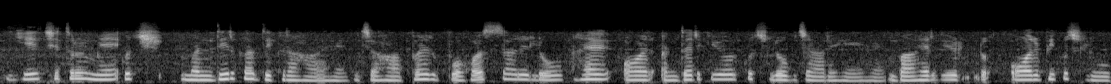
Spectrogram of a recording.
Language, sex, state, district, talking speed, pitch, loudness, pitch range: Hindi, female, Maharashtra, Dhule, 180 wpm, 210 Hz, -19 LUFS, 195-235 Hz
